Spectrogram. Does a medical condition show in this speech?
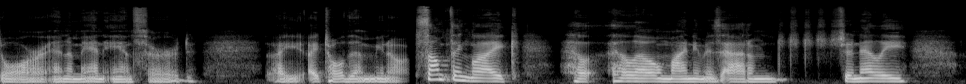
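Yes: stuttering; adult, expects to stutter to some extent lifelong, own name hard since school introductions; still stutters, more comfortable with strangers and phone after deliberate canvassing for Ben McAdams campaign, South Salt Lake; repeatedly stuttered words grow harder, phone listeners impatient, some hung up; here repeated sounds, repeated words, prolonged sounds.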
